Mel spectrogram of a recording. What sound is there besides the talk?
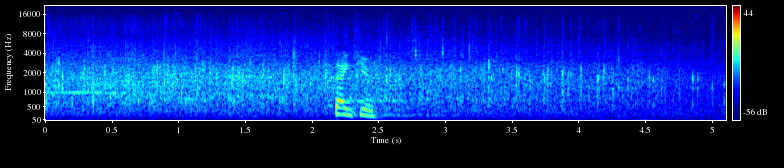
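audience applause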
